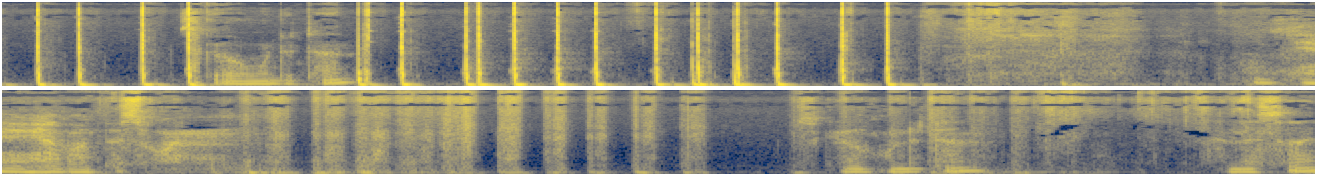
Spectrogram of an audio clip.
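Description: A young man speaks softly and close to the microphone.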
